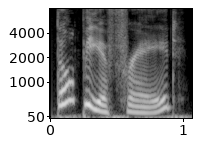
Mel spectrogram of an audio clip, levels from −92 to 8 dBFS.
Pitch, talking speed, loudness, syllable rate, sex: 255 Hz, 170 wpm, -16 LUFS, 4.2 syllables/s, female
